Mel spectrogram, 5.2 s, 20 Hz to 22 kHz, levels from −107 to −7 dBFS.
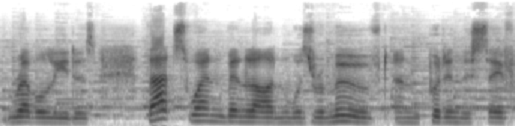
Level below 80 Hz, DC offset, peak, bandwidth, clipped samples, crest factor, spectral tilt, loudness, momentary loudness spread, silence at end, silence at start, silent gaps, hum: -86 dBFS; under 0.1%; -16 dBFS; over 20 kHz; under 0.1%; 18 dB; -1 dB/octave; -34 LUFS; 10 LU; 0 s; 0 s; none; none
